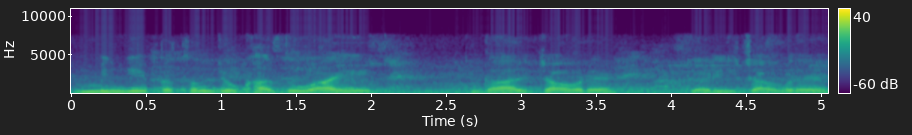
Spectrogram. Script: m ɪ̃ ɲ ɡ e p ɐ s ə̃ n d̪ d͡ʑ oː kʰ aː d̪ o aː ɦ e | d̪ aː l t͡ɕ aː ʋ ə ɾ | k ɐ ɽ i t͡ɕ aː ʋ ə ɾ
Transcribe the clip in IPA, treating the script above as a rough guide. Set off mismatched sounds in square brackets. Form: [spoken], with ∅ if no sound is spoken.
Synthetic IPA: m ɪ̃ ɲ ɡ e p ɐ s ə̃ n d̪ d͡ʑ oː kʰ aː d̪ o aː ɦ e | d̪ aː l t͡ɕ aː ʋ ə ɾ | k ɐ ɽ i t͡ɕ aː ʋ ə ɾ

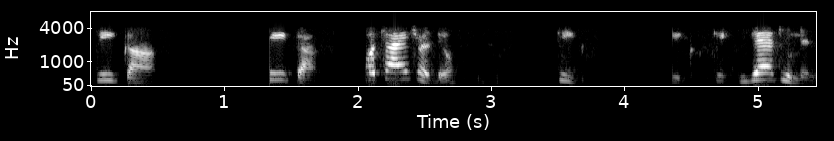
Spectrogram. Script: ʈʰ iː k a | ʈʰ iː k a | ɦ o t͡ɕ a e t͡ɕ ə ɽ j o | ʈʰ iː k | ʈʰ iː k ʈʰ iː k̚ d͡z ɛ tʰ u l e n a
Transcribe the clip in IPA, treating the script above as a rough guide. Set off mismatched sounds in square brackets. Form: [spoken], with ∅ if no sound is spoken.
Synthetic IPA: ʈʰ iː k a | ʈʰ iː k a | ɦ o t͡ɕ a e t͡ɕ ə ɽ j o | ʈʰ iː k | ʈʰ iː k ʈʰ iː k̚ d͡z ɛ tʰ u l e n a

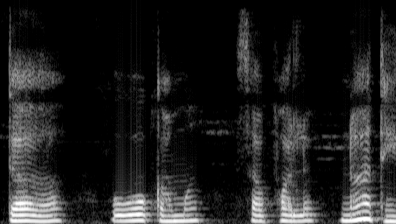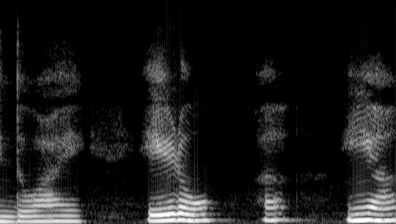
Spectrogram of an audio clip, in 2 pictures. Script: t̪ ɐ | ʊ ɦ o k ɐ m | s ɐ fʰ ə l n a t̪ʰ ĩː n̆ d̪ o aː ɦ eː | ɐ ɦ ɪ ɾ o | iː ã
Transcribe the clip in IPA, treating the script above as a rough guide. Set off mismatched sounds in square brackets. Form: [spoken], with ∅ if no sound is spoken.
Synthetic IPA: t̪ ɐ | ʊ ɦ o k ɐ m | s ɐ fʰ ə l n [ɐ] t̪ʰ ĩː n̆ d̪ o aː ɦ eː | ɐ ɦ ɪ [ɽ] o | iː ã

